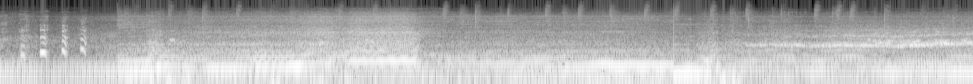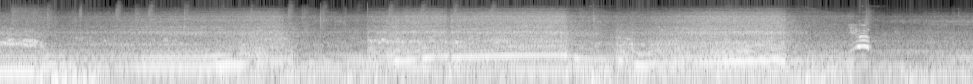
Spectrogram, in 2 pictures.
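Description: A Mitsubishi Evo X race car with old Japanese turbos revs loudly and repeatedly, engine pitch climbing and falling in long sweeps with sharp bursts between, close by.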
